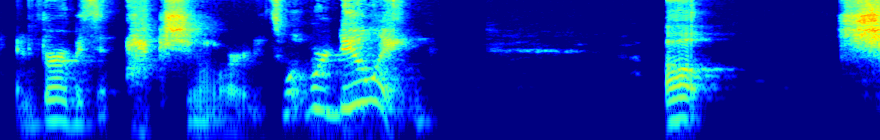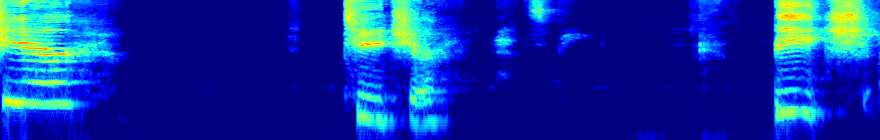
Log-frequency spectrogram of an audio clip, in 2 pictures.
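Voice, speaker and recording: Woman teacher, lesson video, playful and encouraging, animated pitch, breathy husky tone. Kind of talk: home-learning lesson video.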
